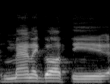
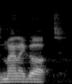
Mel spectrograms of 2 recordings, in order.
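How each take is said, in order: First: The final vowel is pronounced. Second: The final vowel is dropped. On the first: "has an I at the end" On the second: "everyone just says Manigot"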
